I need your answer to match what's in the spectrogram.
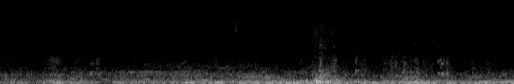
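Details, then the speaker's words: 2012 L322 Range Rover on a bumpy road at 10 mph with right-hand sway bar link removed: only steady road rumble, no clunk or rattle; front clunk isolated to the sway bar, ball joints suspected. "so ten miles an hour I can already tell it's gone there's nothing"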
